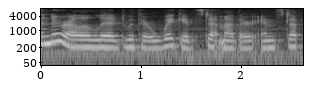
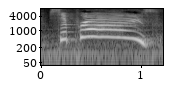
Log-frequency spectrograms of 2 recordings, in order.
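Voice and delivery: high, loud squeaky cry; excited little friends; 7 dB louder than usual. A narrator's reading. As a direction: squeal it like tiny helpers. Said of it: "cried her little friends".

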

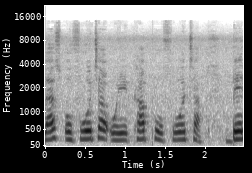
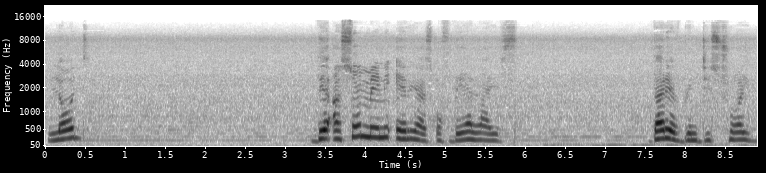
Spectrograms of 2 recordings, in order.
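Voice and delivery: prayer; 4 semitones lower, 6 dB quieter than usual. Acted. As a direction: pray gently over them. Quiet prayer over the water.

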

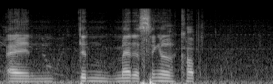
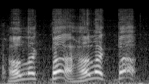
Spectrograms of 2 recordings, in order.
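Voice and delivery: shouted high battle cry; 9 semitones higher, 6 dB louder than usual. Pretend. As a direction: yell it like a charging fighter. Kamikaze attack battle cry.

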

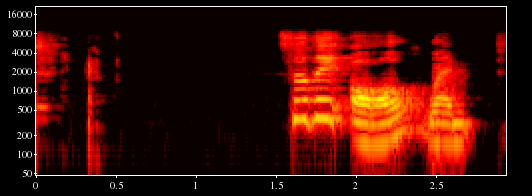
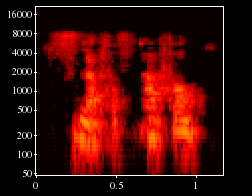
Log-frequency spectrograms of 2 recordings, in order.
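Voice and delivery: much softer snuffling; hedgehog snuffle; 15 dB quieter than usual. A narrator's reading. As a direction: sniff around like a little hedgehog. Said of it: "went the hedgehog".

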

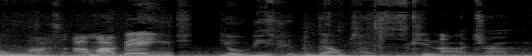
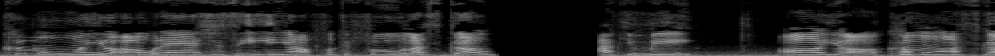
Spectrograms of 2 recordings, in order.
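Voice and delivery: loud, high, impatient yelling; 10 semitones higher, 5 dB louder than usual. Real, not acted. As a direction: hurry them up with a shout. Yelling at family to hurry.

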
